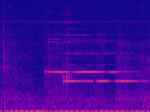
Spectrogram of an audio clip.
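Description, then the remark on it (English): A handbell rings with clear, sustained tones that hang briefly before being cut short as the bell is damped against a table, a handbell technique called table damping. Quiet, with no talking. “Table damping is you just ring the bell and it's a way to stop the sound.”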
